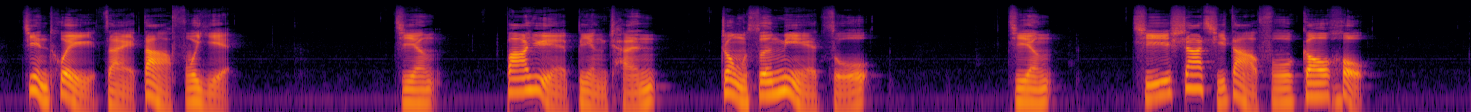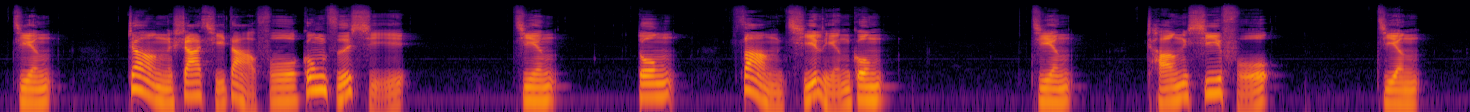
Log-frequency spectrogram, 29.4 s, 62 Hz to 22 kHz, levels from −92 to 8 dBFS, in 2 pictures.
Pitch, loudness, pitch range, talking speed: 120 Hz, -20 LUFS, 110-125 Hz, 90 characters per minute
